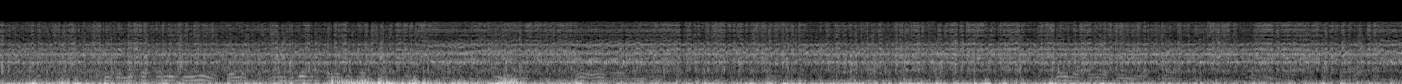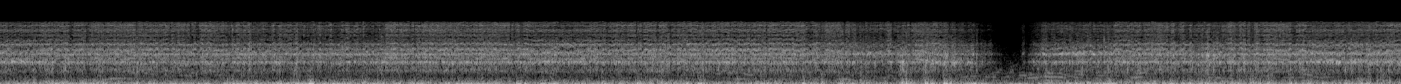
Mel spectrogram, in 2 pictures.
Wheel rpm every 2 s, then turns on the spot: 170, 160, 160, 160, 170, 170, 160, 160, 160, 170, 160, 110, 120, 170.
none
